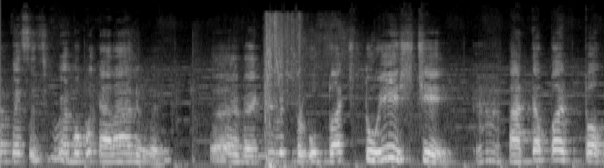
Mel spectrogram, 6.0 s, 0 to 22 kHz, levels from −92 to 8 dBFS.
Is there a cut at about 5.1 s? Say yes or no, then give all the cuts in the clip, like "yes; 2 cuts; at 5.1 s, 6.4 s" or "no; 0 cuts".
no; 1 cut; at 2.8 s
